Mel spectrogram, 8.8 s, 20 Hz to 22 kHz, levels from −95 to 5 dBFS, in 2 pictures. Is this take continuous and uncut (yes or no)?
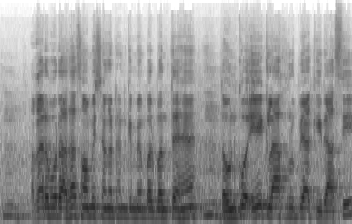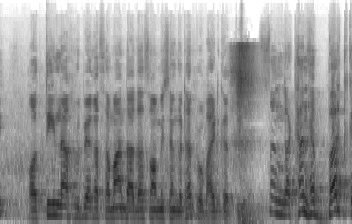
no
